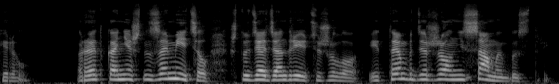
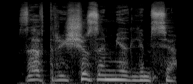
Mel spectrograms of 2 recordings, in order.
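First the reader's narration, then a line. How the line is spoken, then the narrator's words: Whisper. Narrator (Russian): шепотом поделился с Кириллом Ред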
